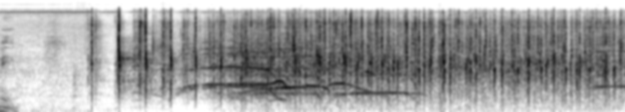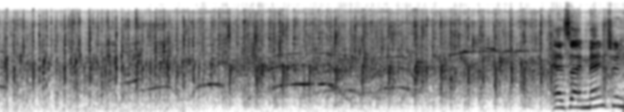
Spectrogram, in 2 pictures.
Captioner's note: applause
